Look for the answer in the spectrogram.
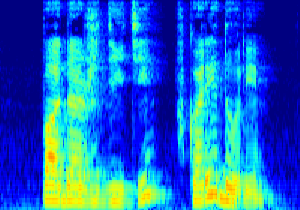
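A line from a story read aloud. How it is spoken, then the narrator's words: Calm repetition. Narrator (Russian): спокойно повторил Константин Семенович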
